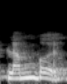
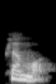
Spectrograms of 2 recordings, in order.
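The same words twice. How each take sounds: First: A b sound is heard in the middle. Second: No b sound is heard in the middle. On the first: The speaker calls it wrong. "பிளம்பர் அப்படி சொல்லுவோம்" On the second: The speaker calls it right. "அதுலேயும் பி pronounce பண்ணக்கூடாது"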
